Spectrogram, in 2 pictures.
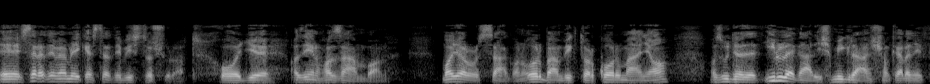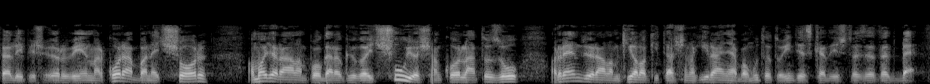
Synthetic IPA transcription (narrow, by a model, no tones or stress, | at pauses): sɛɾɛt̪neːmɛmleːkɛst̪ɛt̪nibist̪o̞ʃuɾɒ̰t̪ho̞ɟɒzeːnɦɒza̰ːmbɒ̰n | mɒɟɒɾo̞rsa̰ːɡono̞rbaːɱvikt̪o̞rko̞rmaːɲɒɒzuɟnɛvɛzɛt̪ːilːɛɡaːliʃmiɡraːnʃoŋkɛlːɛnifɛlːeːpeːʃørveːnmaːrko̞ɾaːbːɒnɛcʃo̞r | ɒ̰mɒɟɒɾaːlːɒmpo̞lɡaːɾo̞kjo̞ɡɒit̪ʃuːjo̞ʃɒŋko̞rlaːt̪o̞zoːɒ̰ɾɛnd̪øːɾaːlːɒmkiɒlɒkiːt̪aːʃaːnɒkiɾaːɲaːbɒmːut̪ɒt̪oːint̪eːskɛd̪eːʃt̪ʋɛzɛt̪ɛd̪bɛ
